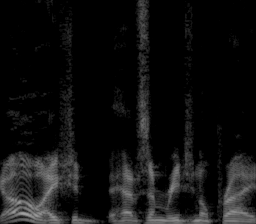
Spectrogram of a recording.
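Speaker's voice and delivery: ordinary talk, nothing marked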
